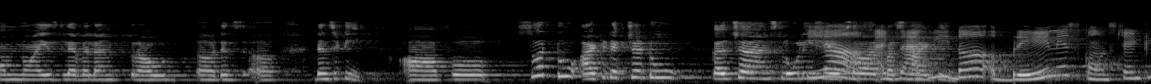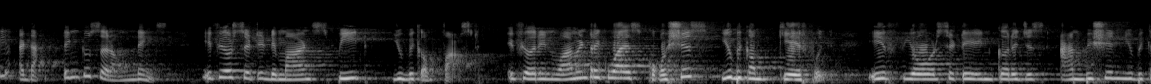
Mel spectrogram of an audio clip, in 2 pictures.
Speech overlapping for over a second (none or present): present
